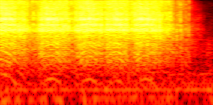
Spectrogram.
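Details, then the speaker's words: RC car, low gear at full throttle: harsh, gritty high-pitched grinding pulsing about every fifth of a second, then stopping; something in the drivetrain is chewing, and it does not sound good. "That does not sound good."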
